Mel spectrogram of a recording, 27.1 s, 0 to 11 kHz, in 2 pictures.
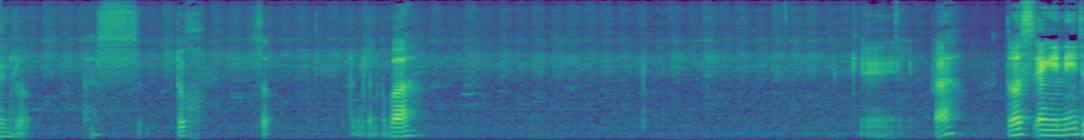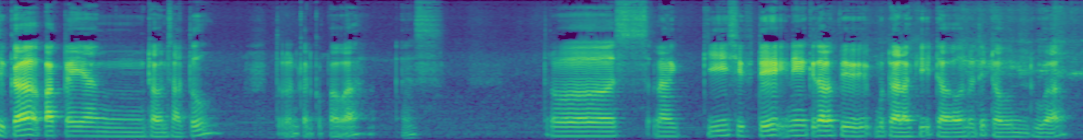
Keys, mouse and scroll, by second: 0.2-0.5 scroll up 3, 0.5 s, 2.4 s, 3.9 g, 7.4 KP_7, 8.1 shift+middle click, 8.4 g, 10.5 KP_0, 11.2 scroll down 2, 11.7 shift+middle click, 12.0-12.5 scroll down 4, 12.6 right click, 13.6 click, 18.7 scroll up 2, 18.7 s, 21.1 shift+middle click, 21.9 shift+d, 24.2 click, 24.6 click.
